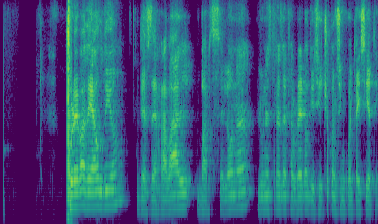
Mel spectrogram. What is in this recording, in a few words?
Voice message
